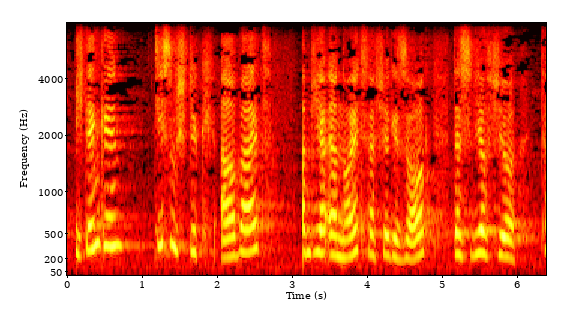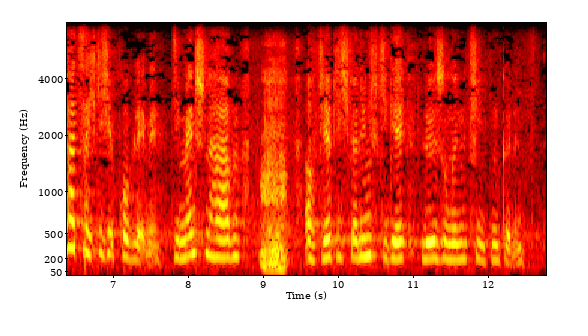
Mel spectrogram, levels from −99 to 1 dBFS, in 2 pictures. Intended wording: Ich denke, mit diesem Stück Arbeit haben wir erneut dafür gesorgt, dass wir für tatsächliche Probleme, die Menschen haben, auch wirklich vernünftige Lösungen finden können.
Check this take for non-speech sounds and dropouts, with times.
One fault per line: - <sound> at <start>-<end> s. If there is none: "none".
- throat clearing at 8.9-9.4 s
